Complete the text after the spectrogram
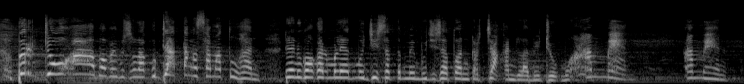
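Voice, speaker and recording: A loud voice races at a very fast pace in an animated tone, with very wide pitch swings and noticeable background noise. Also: woman, high pitch for a woman. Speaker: pastor. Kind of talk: sermon.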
